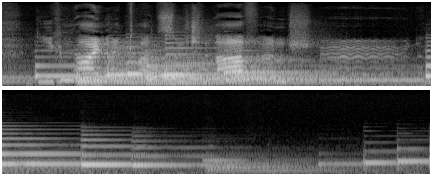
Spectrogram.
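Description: Slow, gentle piano intro of an AI-generated song. A brief wordless vocal flourish with vibrato comes in the first few seconds, then single piano notes fall about once a second and fade away.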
